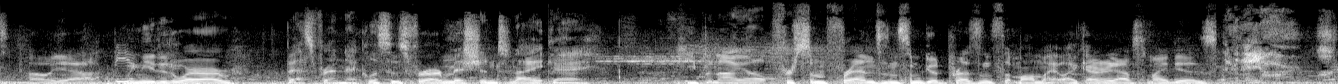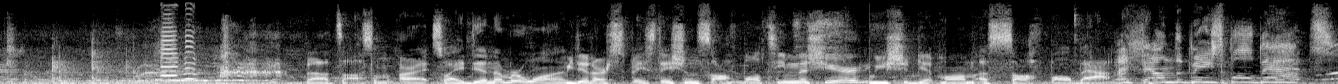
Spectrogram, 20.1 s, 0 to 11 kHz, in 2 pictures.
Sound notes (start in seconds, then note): 10.3 footsteps thudding; 11.1 person laughing; 11.2 horn beeping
